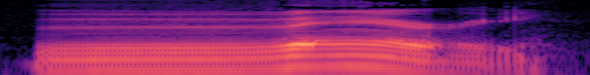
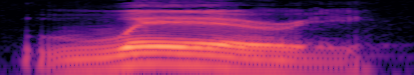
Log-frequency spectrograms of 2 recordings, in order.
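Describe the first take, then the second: First: The word begins with a V sound. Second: The word begins with a W sound. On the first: The speaker calls it right. "Only the bottom lip is lightly touching the top teeth" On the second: The speaker calls it wrong. "or a W"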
